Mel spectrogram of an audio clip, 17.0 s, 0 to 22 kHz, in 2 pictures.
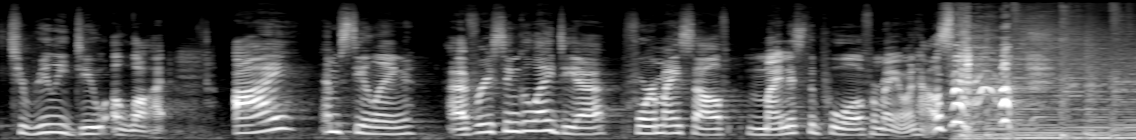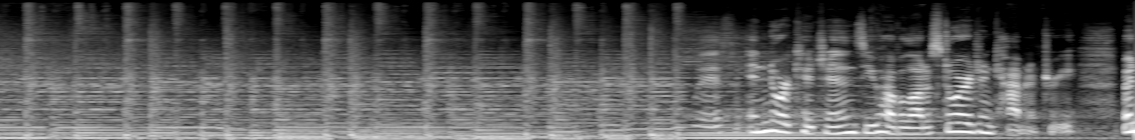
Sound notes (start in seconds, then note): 7.0 laughs; 7.6 soft music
